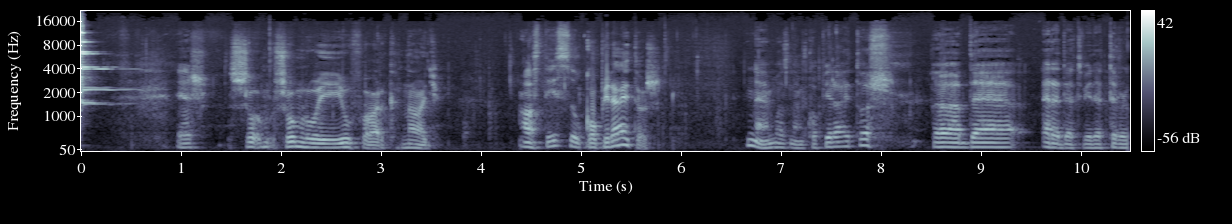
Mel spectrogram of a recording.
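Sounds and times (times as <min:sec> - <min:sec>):
wine glasses clinking in a toast: 0:00.0 - 0:00.9
speech: 0:01.0 - 0:03.7, 0:04.4 - 0:06.0, 0:06.7 - 0:10.4.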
